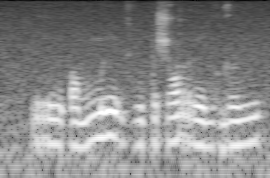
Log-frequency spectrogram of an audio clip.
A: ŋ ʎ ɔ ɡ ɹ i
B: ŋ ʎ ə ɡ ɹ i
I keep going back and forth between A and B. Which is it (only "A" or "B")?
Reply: A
